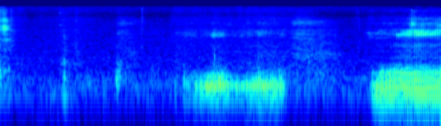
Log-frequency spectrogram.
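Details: Bulldog snoring: soft, fluttering snores rising and falling with each breath in a quiet room.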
